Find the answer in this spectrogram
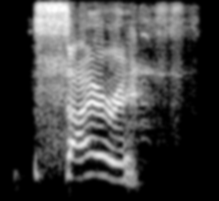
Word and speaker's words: Cyrus: I would consider, well, it rhymes with virus. Cyrus.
